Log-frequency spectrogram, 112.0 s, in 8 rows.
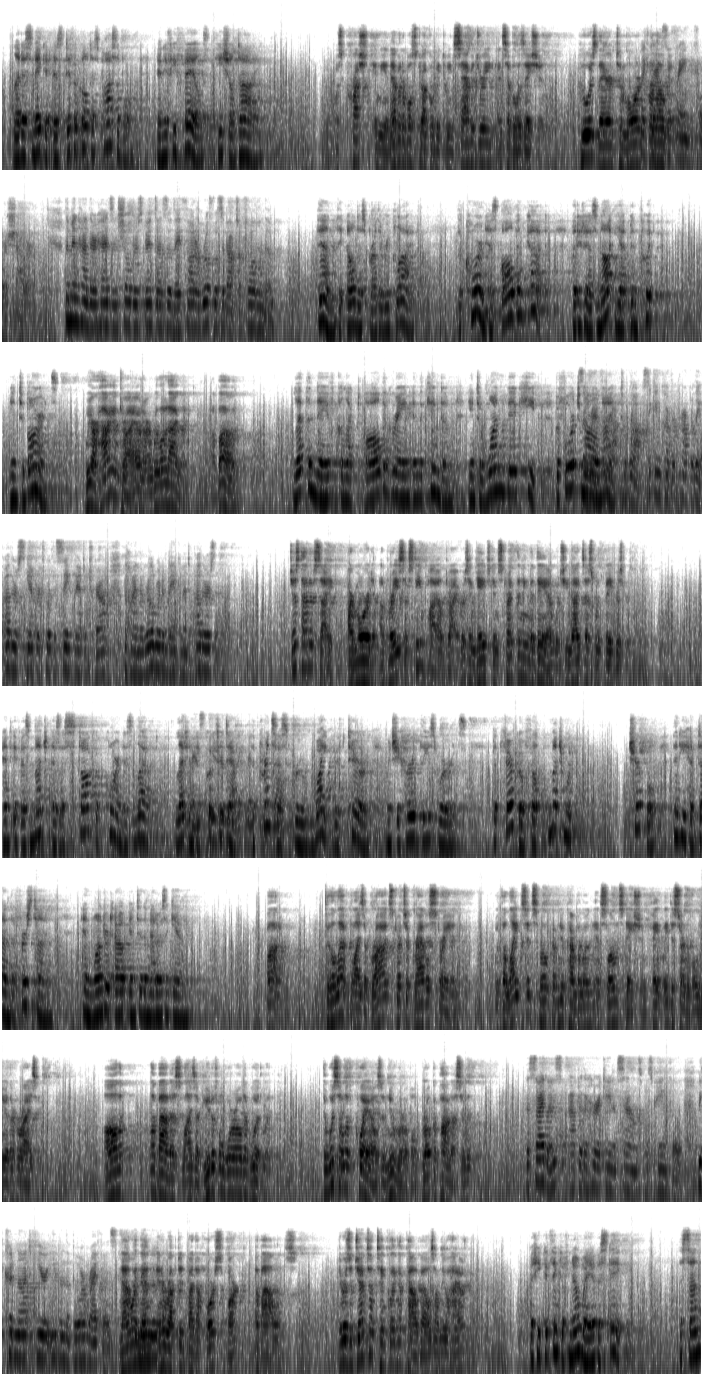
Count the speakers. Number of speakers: three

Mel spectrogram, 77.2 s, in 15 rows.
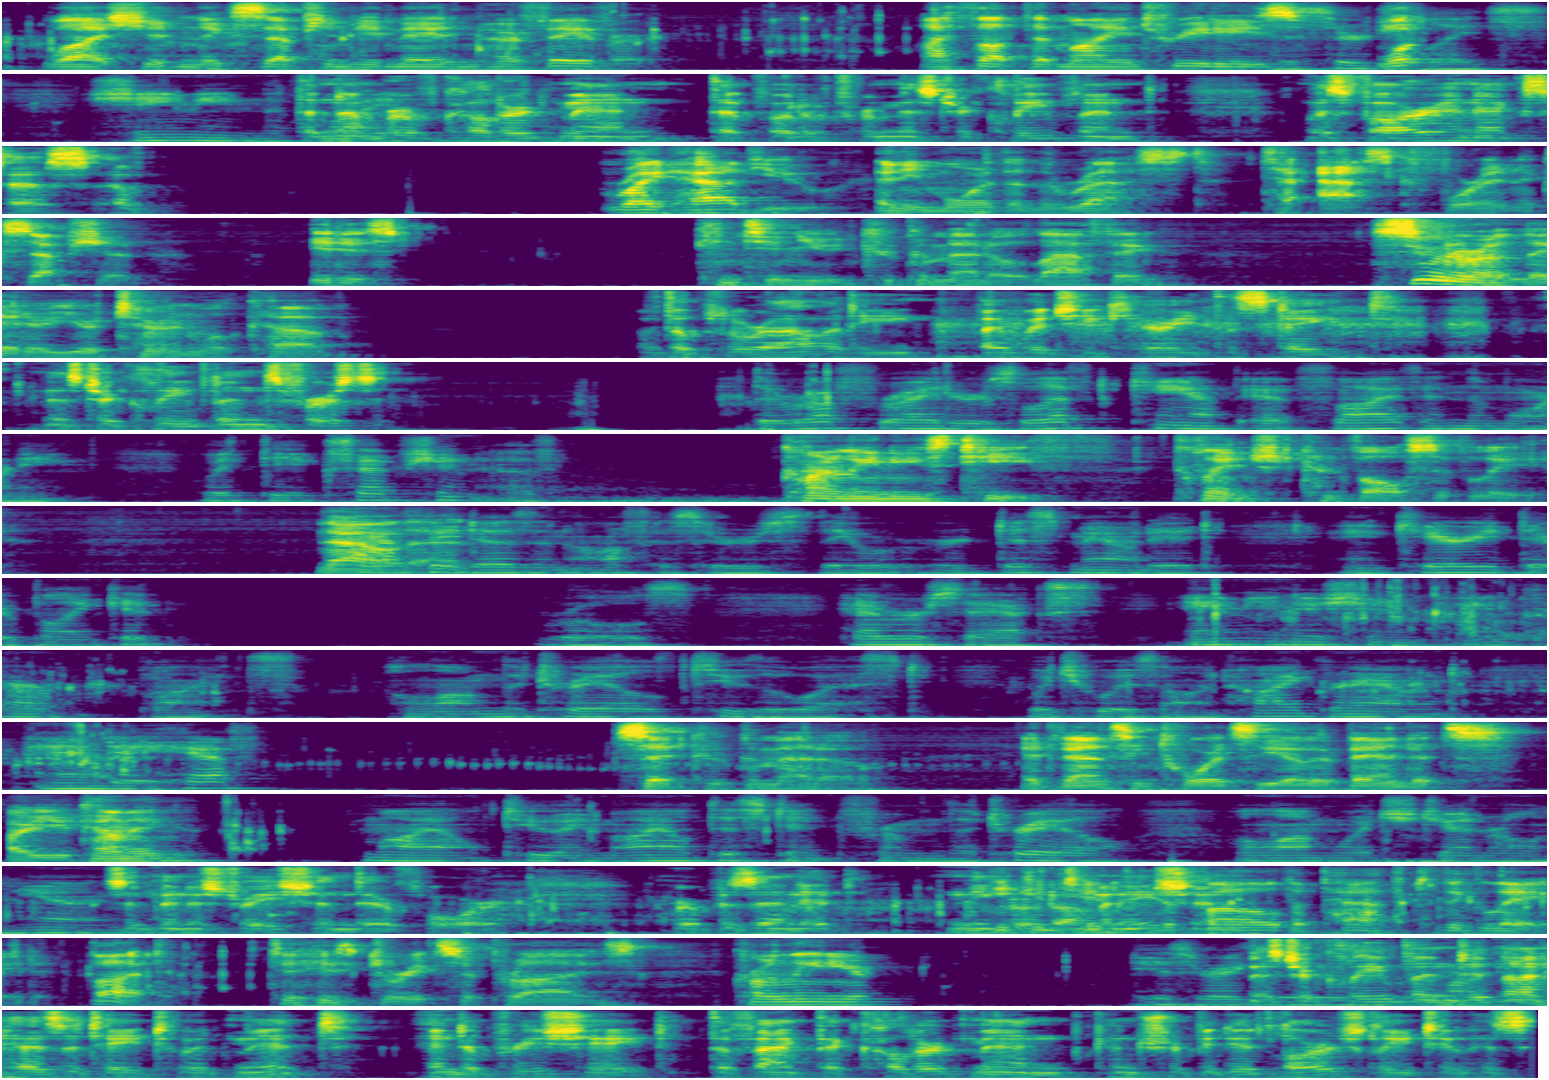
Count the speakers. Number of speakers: three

